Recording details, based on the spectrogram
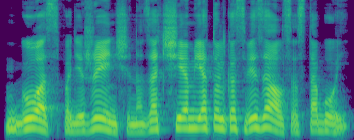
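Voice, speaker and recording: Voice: mid-range voice, normal speed, lightly acted. Narrator voicing a smug rich young man. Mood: irritated. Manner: smug, dismissive. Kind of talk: audiobook character dialogue.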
